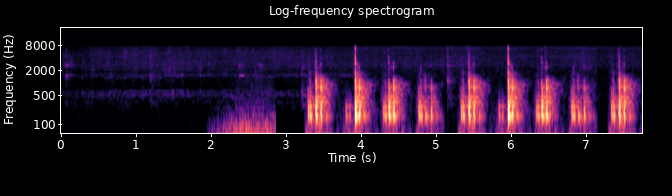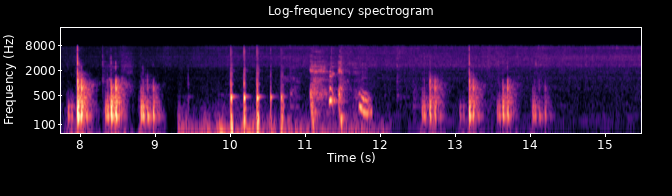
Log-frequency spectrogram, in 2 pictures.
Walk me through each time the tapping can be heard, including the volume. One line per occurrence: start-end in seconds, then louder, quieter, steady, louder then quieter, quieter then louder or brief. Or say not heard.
2.2-14.3 quieter.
